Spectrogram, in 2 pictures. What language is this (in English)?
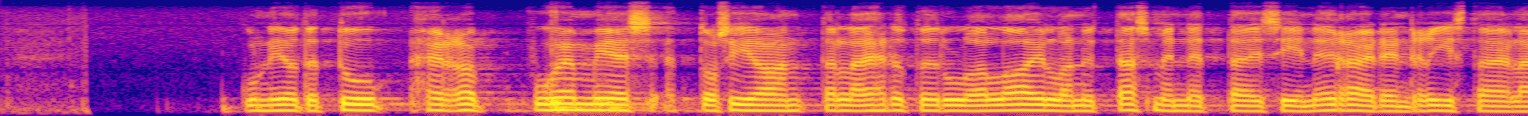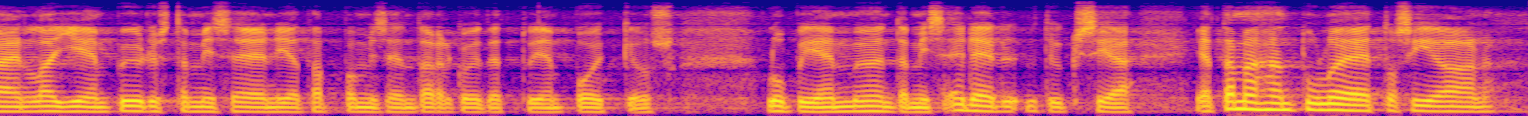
Finnish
